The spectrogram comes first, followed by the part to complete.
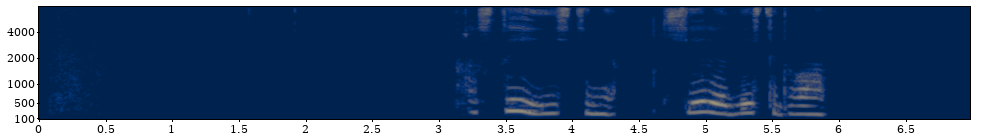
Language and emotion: Russian, sad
